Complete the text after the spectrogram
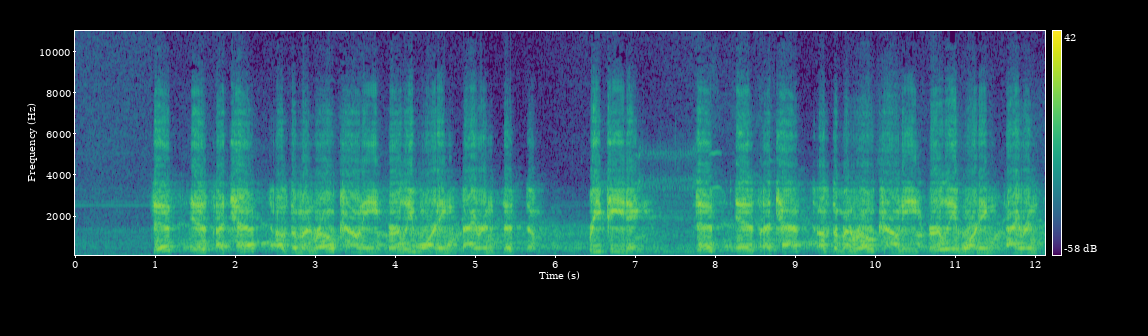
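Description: An electronic outdoor warning siren blares from a stacked loudspeaker tower in the distance outdoors.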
